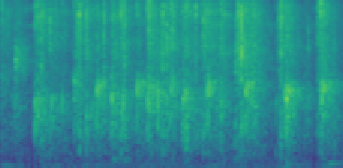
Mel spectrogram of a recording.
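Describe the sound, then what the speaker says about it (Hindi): Studio audience applauding a guest as he is welcomed onto a morning talk show stage, a dense, steady wash of clapping held at even loudness throughout. "सबसे पहले तो हम अरशद भाई के लिए तालियां बजाएंगे बहुत सी"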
